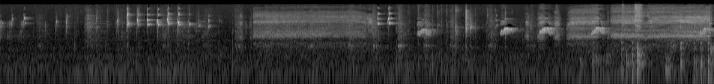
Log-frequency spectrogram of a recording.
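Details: A baby cockatiel begs while being hand-fed, with rapid ticking pulses that swell into a long raspy, hissing buzz, then rhythmic scratchy bursts with a few thin chirps.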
